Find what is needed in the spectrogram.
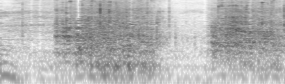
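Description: Two rough scraping, rubbing noises of about a second each, from something being slid or rubbed across the workbench top by hand.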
